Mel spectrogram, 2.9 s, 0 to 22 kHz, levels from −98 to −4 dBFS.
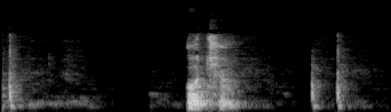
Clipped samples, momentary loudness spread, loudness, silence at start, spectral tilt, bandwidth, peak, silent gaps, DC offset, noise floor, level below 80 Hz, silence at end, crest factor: under 0.1%; 22 LU; -28 LUFS; 0.05 s; -4.5 dB/octave; 7.6 kHz; -10 dBFS; 0.93-1.12 s, 2.28-2.32 s; under 0.1%; -67 dBFS; -78 dBFS; 0.35 s; 24 dB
